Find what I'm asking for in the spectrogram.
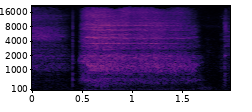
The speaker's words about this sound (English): I need to take a deep breath before I start into the prices.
